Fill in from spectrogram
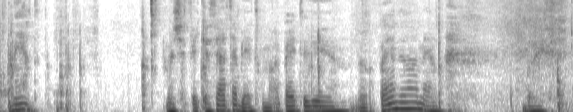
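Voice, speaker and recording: A man speaks at medium pitch and a very fast pace, with ordinary pitch variation and very even loudness. Long, frequent pauses break up his speech, and background noise is noticeable. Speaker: vlogger. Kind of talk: casual vlog. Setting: outdoors. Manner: hesitant.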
